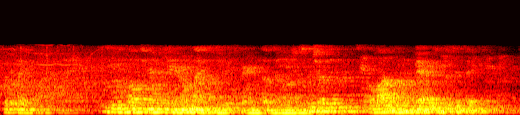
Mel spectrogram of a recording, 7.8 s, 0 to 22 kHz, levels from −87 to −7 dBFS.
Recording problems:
room echo; strong; dies away in 1.8 s
off-mic speech; far
high frequencies cut off; severe; nothing above 4 kHz
chatter from many people; noticeable; throughout; 15 dB below the speech

